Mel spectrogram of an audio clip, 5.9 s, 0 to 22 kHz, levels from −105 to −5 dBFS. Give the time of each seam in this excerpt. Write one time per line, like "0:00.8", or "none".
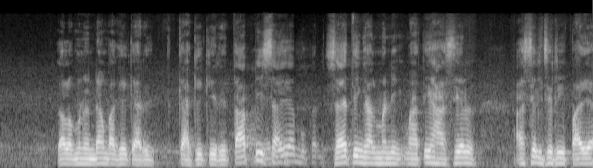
0:03.0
